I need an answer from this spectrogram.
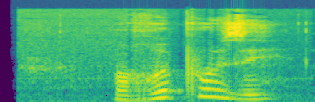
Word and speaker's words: reposer: Reposer. Attention, le son Z est fait par la lettre S.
